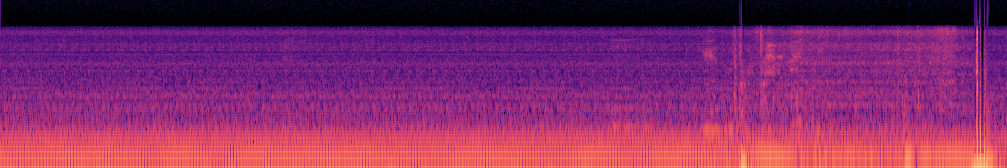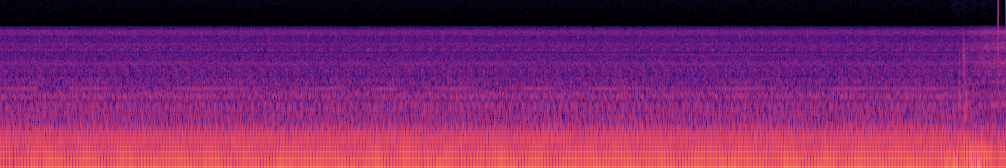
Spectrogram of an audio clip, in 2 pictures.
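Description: Tow truck's engine idling steadily with a low rumble. A sharp bang comes about eleven seconds in, and a louder one just before fifteen seconds.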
